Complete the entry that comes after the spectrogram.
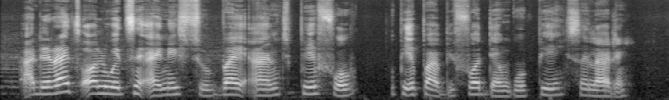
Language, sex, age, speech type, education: Nigerian Pidgin, female, 15-29, spontaneous, secondary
